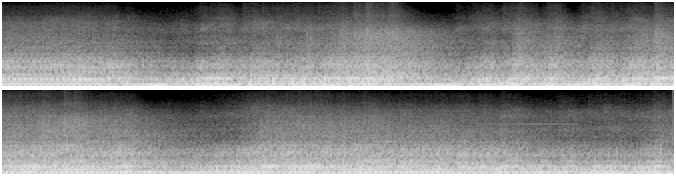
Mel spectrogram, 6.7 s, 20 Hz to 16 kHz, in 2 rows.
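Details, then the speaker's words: Rebuilt 20B three-rotor engine in an RX-7: rough, lumpy idle with an uneven low rumble and off-beat chuffs; gauge shows it running lean, not getting enough fuel. "it is running lean when it makes those weird noises therefore it's not getting enough fuel"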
